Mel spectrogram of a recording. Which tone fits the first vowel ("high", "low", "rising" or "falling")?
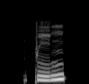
rising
